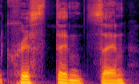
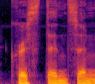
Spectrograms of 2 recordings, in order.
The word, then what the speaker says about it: Christensen: glad to see Hayden Christensen that's how it's pronounced Christensen not Christensen back in Star Wars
